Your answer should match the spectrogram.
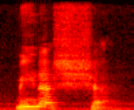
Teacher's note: Huruf shin adalah huruf tafashi. Lidah kita melebar ya, dalam itu ya, tengahnya itu tepi-tepinya melebar, maka bunyinya menjadi minasya ya.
